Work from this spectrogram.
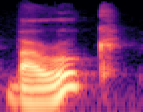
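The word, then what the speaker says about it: Baruch: And Malay, son of Baruk. Again, there's no ch. It's a C. Baruk like in the word lock or echo.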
